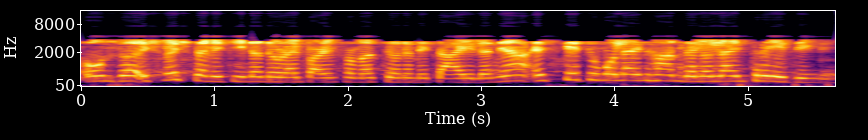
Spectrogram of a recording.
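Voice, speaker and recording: A high-pitched woman speaks over a narrow, tinny phone line. She is a non-native speaker with a foreign accent, delivering a cold-call sales introduction. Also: brisk. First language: not German. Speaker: telephone sales agent. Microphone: telephone.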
